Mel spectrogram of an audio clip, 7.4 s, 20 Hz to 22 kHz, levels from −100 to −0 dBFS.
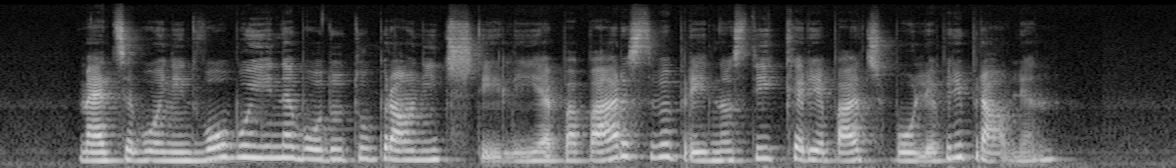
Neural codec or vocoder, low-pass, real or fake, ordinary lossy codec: none; 19.8 kHz; real; none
